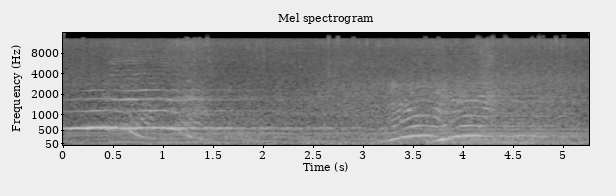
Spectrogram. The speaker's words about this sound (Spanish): ¿Una ballena?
